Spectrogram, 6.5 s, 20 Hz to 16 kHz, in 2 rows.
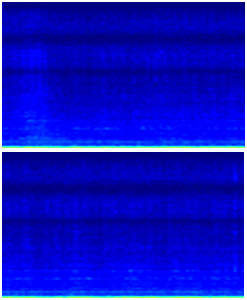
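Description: An old Rover V8 car engine, restarted after sitting nearly 10 years, idles with a deep, steady rumble, loud and close, holding an even level throughout.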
